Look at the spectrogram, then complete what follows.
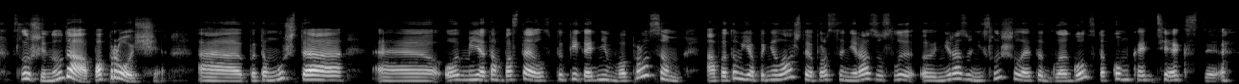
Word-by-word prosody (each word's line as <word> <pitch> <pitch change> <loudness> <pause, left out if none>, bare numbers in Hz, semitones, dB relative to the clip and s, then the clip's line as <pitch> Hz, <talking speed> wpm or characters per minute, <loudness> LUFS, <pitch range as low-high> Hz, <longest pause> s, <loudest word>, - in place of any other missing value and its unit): Слушай, 250 -10 0
ну 190 +11 -1
да, 350 +2 +7
попроще, - - +2 0.3
э, 165 -2 +1
потому 190 - -3
что, 210 -6 +6 0.3
э, 170 0 -1
он 210 +1 -1
меня 215 -1 +2
там 210 0 -4
поставил 205 -3 +2
в 185 - -20
тупик 230 +2 -6
одним 200 +2 -1
вопросом, 200 - -2 0.2
а 170 +1 -2
потом 190 +11 -1
я 230 -5 0
поняла, 220 - -2
что 345 - -2
я 195 - -3
просто 215 +2 -6
ни 180 - -8
разу 225 +2 0
сл 205 - -10
э, 430 - -3
ни 180 +5 -7
разу 255 -1 -1
не 180 -1 -9
слышала 265 - -5
этот 185 0 -3
глагол 165 - 0
в 330 - -22
таком 220 +5 -3
контексте. 210 - -4
205 Hz, 175 wpm, -22 LUFS, 180-240 Hz, 0.3 s, да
